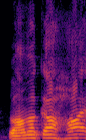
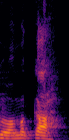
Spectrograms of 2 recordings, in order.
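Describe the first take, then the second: First: The word ends with a full extra 'ha' syllable. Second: The word ends with a short breathy 'h'. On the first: The speaker calls it wrong. "ऐसा नहीं" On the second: The speaker calls it right. "इस तरह से, because वो flow में जाना है ना"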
